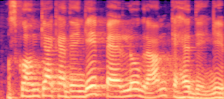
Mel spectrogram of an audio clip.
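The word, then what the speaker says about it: parallelogram: अच्छा कैसे प्रोनाउंस करोगे इसको, पैरालेलोग्राम कि पैरेललोग्राम? तो इसको देखो पैरेललोग्राम प्रोनाउंस करते हैं। ठीक है, पैरालेलोग्राम नहीं भूलने लग जाना, क्या बोलोगे इसको?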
